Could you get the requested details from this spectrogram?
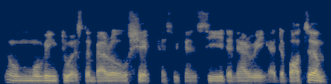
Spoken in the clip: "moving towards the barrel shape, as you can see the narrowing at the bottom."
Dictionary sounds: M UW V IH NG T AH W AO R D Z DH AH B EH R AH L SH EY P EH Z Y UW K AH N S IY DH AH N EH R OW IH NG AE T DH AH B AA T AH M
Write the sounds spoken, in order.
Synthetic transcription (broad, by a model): M UW V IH NG T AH W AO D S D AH B EH R AH L SH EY P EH S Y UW K AH N S IY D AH N EH R OW IH NG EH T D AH B AA T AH M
